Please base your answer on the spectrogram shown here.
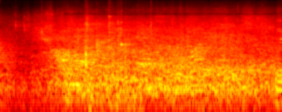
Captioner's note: chattering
